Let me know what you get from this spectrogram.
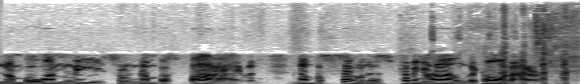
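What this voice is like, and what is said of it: Put-on Texan American race-caller accent. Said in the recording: “There's that Northern English accent you had last week. ... No, mate, that's Texas.”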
